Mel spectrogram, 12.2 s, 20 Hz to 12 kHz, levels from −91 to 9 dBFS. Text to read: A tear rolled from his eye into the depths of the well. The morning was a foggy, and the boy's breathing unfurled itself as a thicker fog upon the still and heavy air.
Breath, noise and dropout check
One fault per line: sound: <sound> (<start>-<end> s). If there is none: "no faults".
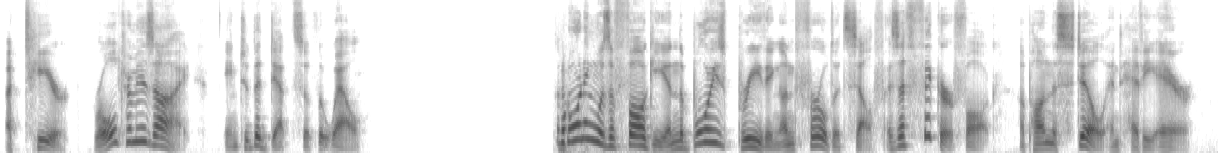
no faults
